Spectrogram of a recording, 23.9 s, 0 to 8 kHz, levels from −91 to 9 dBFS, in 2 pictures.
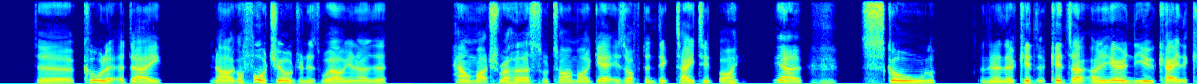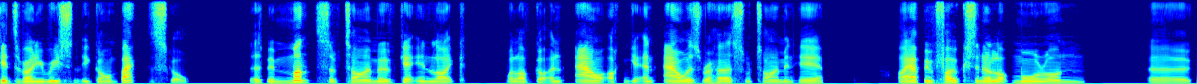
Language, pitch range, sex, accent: English, 135-165 Hz, male, British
